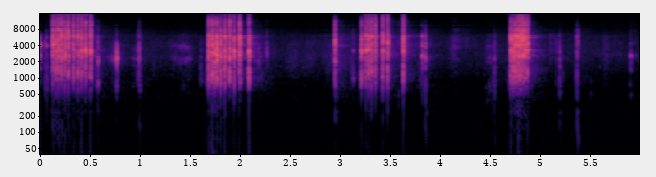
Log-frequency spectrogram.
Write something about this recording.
Ratchet - Stahlwille - Tighten 4
Stahlwille ratchet tightened four times.
bolt, metalwork, stahlwille, tools, ratchet, 4bar, nut, 80bpm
